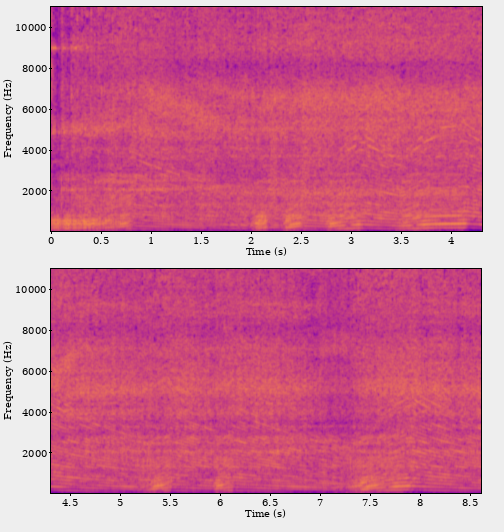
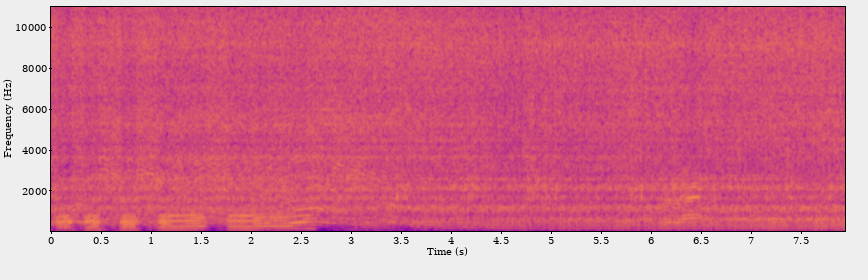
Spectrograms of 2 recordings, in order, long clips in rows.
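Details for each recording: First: Stihl 029 chainsaw after replacing broken clutch springs, which had let the chain spin at idle and on starting; even revving blips, clean pickup and steady high-speed note with no misfire, clutch no longer dragging. Chain still not oiling, hose suspected. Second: Stihl 029 chainsaw with rim sprocket revving with a harsh rattling buzz; the chain keeps turning at idle and when starting. The clutch springs were broken, and a cover washer behind the clutch was missing.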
